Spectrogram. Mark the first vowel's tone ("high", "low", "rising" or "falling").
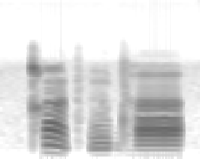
falling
